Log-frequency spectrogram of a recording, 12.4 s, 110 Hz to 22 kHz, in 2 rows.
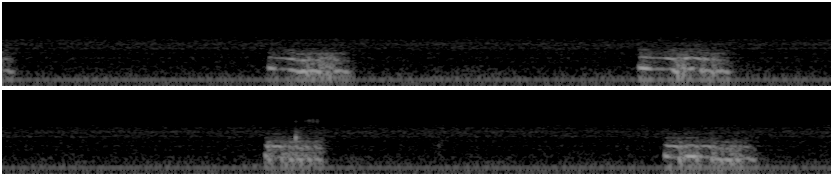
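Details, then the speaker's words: Snoring in a sleeping cat: four short, whistly, nasal snores about every three seconds, roughly 20 breaths a minute, over a steady low room hum; owner unsure whether dreaming or breathing with difficulty. "I don't know if you can hear that yeah cat snoring behind me very loudly she's either having a really good dream or she's having a hard time"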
